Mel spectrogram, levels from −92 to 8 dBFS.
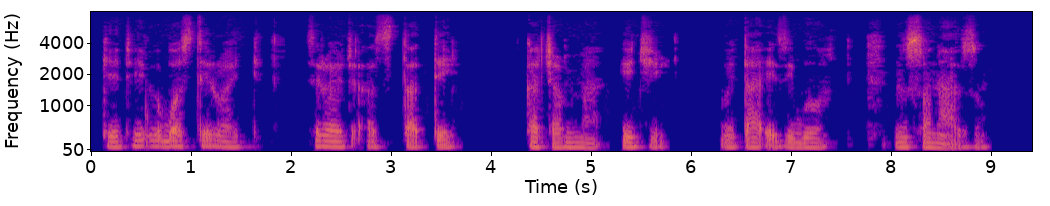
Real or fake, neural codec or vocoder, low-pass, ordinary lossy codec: real; none; none; none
